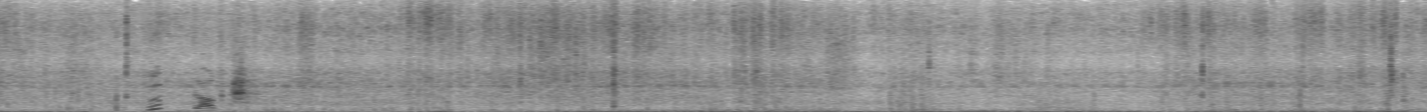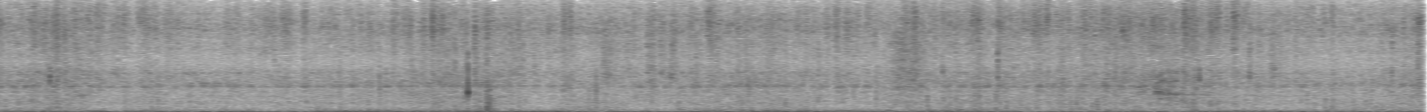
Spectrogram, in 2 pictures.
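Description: Mountain bike tyres crunch and rumble over a dirt trail and leaves.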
